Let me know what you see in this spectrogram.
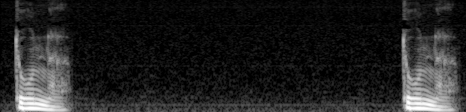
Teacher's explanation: The Romanian T sounds like a cross between the English letters T and D.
